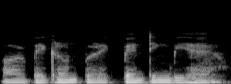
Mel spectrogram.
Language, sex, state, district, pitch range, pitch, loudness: Hindi, male, Arunachal Pradesh, Lower Dibang Valley, 95-100 Hz, 100 Hz, -18 LUFS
